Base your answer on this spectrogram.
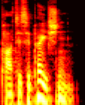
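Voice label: "participation", British English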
